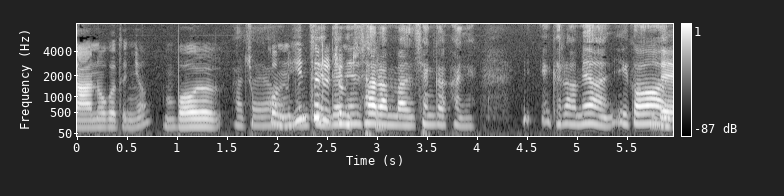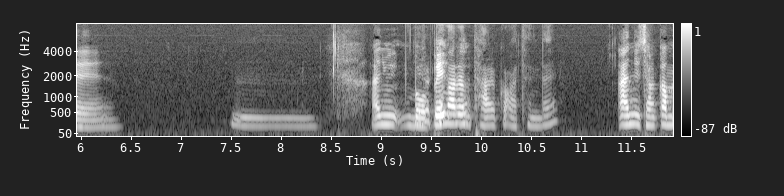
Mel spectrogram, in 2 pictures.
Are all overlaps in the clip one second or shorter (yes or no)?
no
